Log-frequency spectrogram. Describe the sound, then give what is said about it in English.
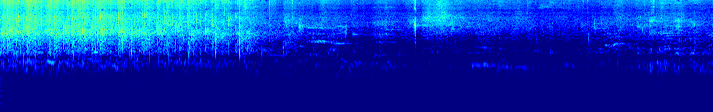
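A church audience claps for the kids and youth as they are dismissed, a dense, steady burst of applause that thins out after a few seconds into scattered claps and low crowd murmur. “Big round of applause. Y'all clap for the little ones.”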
